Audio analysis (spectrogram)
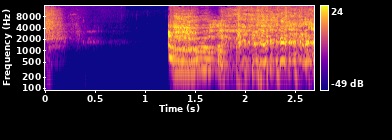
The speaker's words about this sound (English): Yo, you know those coughs that just take over your body, nigga? You can't fucking not put your tongue up. That's like a worst cough, bro.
